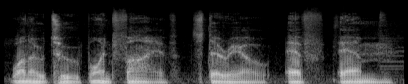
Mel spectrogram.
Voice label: stereo fm Radio; 102.5; Horizon; Horizon Radio Jingles 1981 to 1985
